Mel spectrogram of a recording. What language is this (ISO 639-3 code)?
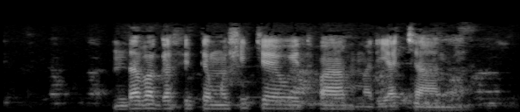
kin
